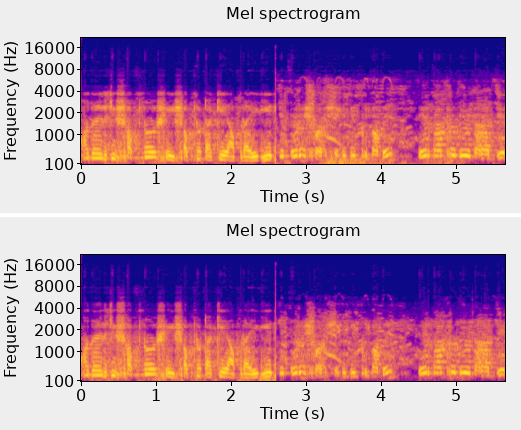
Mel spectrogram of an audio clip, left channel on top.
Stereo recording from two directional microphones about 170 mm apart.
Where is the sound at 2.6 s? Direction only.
35° right (ahead or behind).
